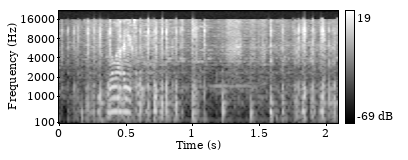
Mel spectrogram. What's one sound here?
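A rolling pin rolls over dough.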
